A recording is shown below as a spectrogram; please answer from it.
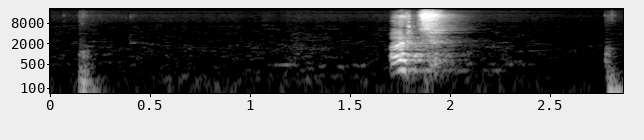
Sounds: Sneeze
